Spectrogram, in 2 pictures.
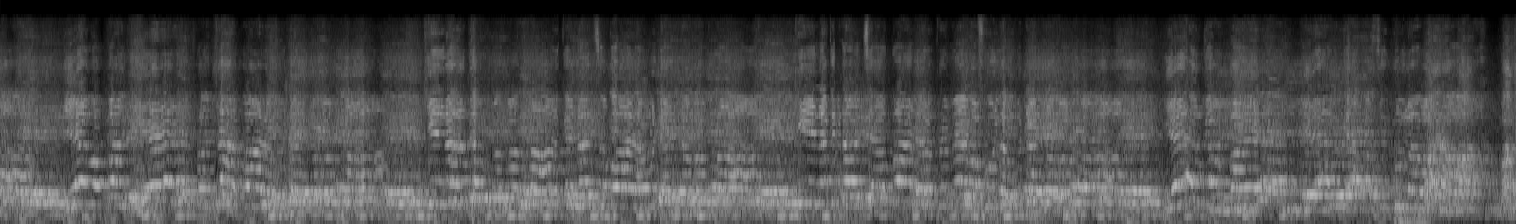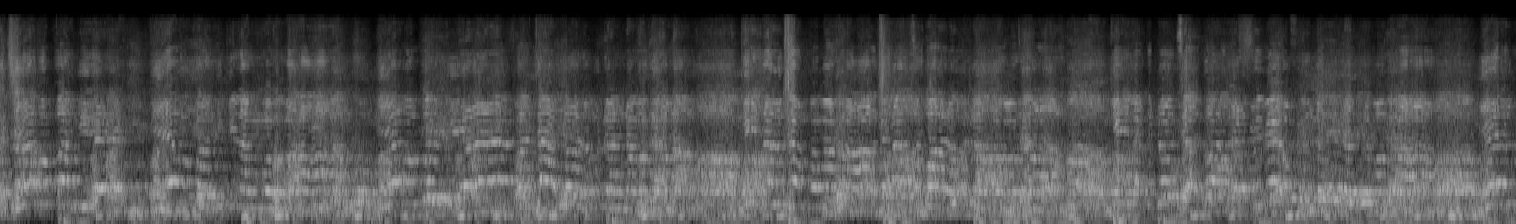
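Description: Schoolboy choir of young male voices singing a lively song a cappella, many voices together.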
